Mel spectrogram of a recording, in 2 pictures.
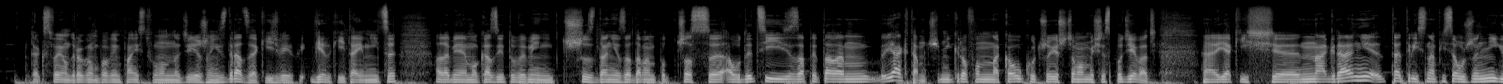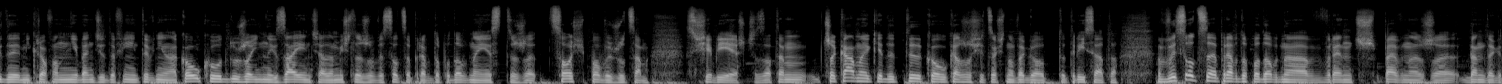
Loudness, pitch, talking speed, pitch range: -25 LUFS, 110 Hz, 165 wpm, 105-125 Hz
